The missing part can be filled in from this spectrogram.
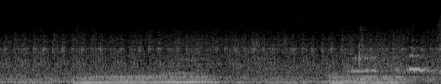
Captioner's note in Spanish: Sonido del camión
